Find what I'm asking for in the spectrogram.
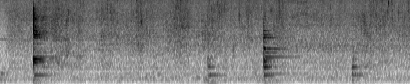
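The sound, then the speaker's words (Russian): Food frying in a pan until half-cooked, with a steady low sizzle and a few sharp metallic clinks from stirring. “Обжариваем до полуготовности.”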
